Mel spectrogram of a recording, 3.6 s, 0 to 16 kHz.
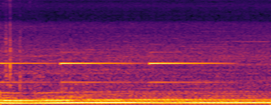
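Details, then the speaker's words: Toyota Avalon V6 after timing belt, water pump, thermostat and spark plug replacement, started and left running to warm up: steady, even idle hum with a smooth low drone, no ticks or knocks; runs normally. "Everything sounds good."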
